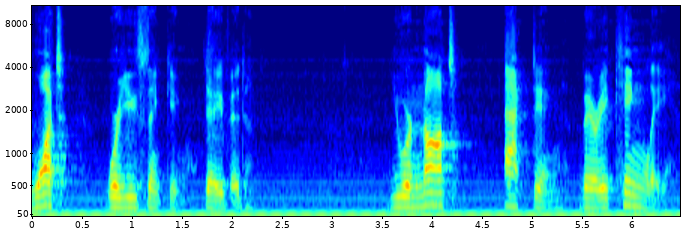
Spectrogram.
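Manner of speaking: mock contemptuous tone. Speaker voices a woman scolding David, imitating her contempt. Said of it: "You can hear her contempt".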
